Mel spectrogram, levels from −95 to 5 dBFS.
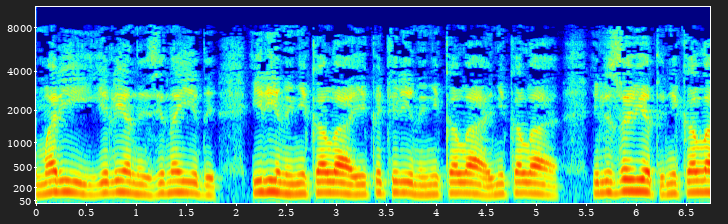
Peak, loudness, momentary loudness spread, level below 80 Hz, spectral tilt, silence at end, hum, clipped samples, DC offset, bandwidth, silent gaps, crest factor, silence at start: -2 dBFS; -18 LUFS; 8 LU; -60 dBFS; -7.5 dB/octave; 0 s; none; under 0.1%; under 0.1%; 8.4 kHz; none; 14 dB; 0 s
